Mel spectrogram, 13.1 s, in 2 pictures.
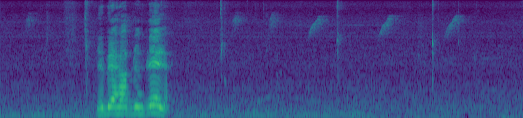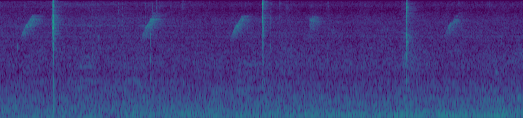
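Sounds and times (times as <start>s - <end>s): low background hum: 0.0s - 13.0s
small bird chirping: 2.8s - 5.9s, 6.7s - 8.7s, 9.4s - 10.7s, 12.1s - 12.4s.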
